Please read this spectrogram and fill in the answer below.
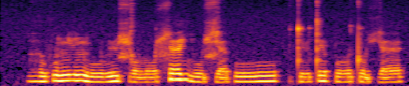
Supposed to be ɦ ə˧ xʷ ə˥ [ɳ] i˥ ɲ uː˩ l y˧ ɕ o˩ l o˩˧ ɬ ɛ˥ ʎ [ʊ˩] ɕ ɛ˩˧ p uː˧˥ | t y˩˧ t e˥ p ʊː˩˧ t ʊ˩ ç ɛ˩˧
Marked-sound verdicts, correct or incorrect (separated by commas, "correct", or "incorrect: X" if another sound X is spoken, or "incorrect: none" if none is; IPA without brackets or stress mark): incorrect: ɲ, incorrect: u˩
